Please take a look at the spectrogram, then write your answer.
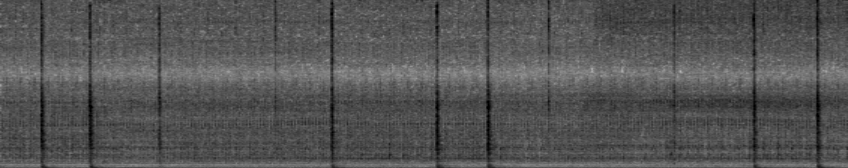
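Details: VW Golf Plus at standstill, engine idling: sharp isolated single knocks while turning the steering wheel in place, likely from steering or front suspension.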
